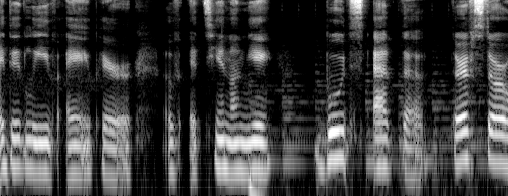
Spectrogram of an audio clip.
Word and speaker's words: Étienne Aigner: So but yeah, that's how to say Étienne Aigner, and that's also a little tip about what's going on in the fashion world with Étienne Aigner, the brand and items.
